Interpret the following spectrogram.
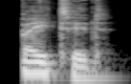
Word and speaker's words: bated: It is the pronunciation id, not ed. It's id. I. This is called id. You want to listen to the pronunciation? Baited, baited, baited, baited, baited, baited.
